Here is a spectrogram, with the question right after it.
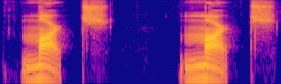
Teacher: make sure that the r is present but not the dominant sound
